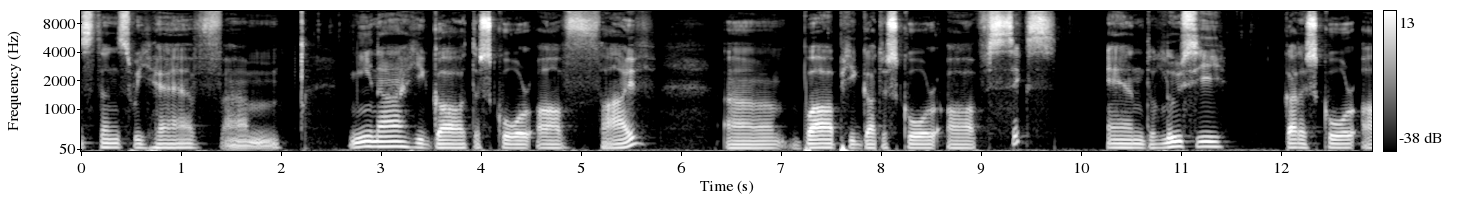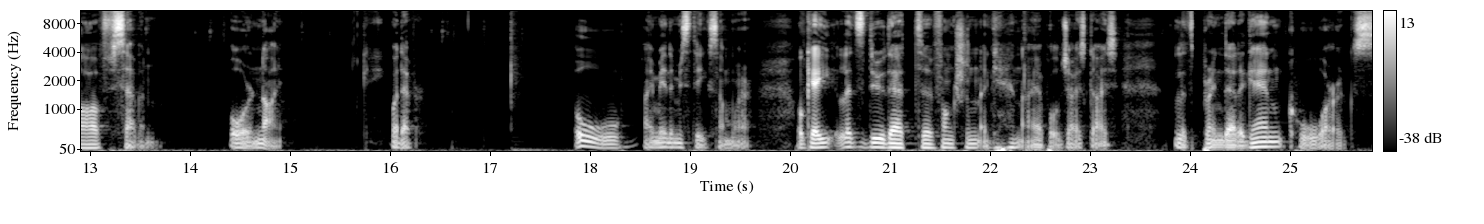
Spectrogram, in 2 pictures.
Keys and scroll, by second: 1.9-3.8 typing, 5.1 5, 5.6 ,, 7.0-8.0 typing, 9.2 6, 9.7 ,, 10.9 shift+l, 11.4 u, 11.9 =, 14.0 BackSpace, 14.6 9, 15.8 shift+9, 16.3 BackSpace, 16.6 shift+0, 17.1 Return, 20.4 Up, 22.2 Return, 23.1 Tab, 23.4 Up, 24.2 Left, 24.8 Left, 25.6 Left.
